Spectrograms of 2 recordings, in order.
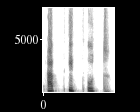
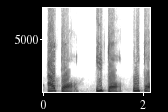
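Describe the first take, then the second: First: আত, ইত, উত stopped short on the ত; no qalqalah bounce. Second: আ, ত, ই, ত, উ, ত with each ত pushed out into an echo; qalqalah bounce. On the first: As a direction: hold back the final ত with no echo. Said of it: "আমি যদি এটা না করি". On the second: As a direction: bounce the ত into a short extra vowel. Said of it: "ধাক্কা দিলে". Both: Shown as a demonstration.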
